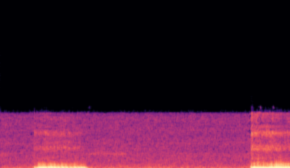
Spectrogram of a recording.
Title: Jack Snoring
